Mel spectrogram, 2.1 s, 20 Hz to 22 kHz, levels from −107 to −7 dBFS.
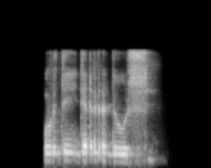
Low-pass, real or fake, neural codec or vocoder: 7.2 kHz; fake; codec, 16 kHz, 2 kbps, X-Codec, HuBERT features, trained on general audio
